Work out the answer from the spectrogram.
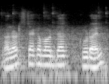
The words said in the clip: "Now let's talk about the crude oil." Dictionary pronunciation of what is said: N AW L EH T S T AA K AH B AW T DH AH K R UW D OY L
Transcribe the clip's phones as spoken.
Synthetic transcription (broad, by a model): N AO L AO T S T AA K AH B AW T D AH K UW D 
